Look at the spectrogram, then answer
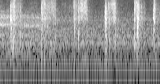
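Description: Tarot cards are shuffled by hand in four or five quick, soft riffling bursts at an even rhythm, close and quiet, with no talk.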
